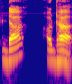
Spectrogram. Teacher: ड, ढ ये क्या है? मूर्धन व्यंजन हो जाएंगे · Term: मूर्धन्य व्यंजन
